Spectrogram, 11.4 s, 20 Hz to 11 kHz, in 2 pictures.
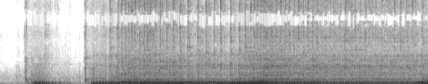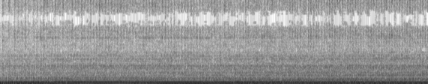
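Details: Stihl BR430 backpack blower after fixing its bogging, outdoors, refueled, primed and choked: two-stroke fires, revs cleanly and settles to a steady even drone with no bogging or stumble; normal running.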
